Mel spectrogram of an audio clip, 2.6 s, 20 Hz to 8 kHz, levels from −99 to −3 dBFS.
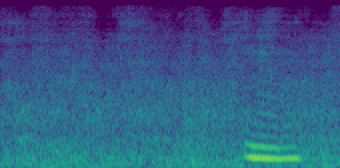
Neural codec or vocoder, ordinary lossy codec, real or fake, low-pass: codec, 24 kHz, 3 kbps, HILCodec; AAC, 48 kbps; fake; 7.2 kHz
